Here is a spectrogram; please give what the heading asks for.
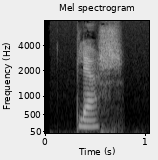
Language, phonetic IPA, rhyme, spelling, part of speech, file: Russian, [plʲaʂ], -aʂ, пляж, noun, Ru-пляж.ogg
- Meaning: beach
